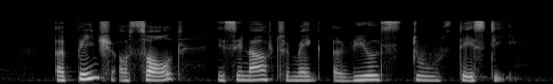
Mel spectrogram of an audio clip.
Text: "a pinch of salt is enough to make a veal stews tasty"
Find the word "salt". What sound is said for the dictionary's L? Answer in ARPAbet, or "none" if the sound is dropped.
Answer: L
